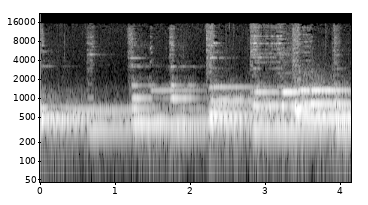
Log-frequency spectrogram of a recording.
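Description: Glass harp, a set of crystal glasses rubbed on the rim, playing a slow tune in sustained, overlapping ringing notes, with a new chord coming in about every second.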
